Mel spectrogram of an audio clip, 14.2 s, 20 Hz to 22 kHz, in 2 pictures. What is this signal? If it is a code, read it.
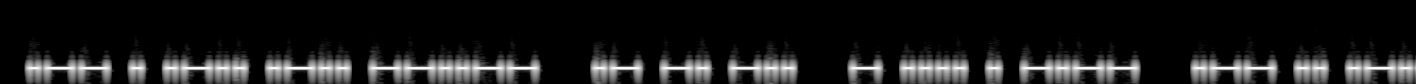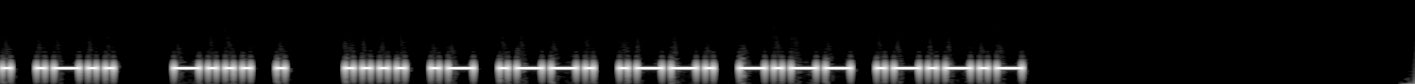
Morse code, heard as a keyed tone, about 28 wpm, 700 Hz. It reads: WELL, AND THEY WILL BE HAPPY.
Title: Sentences from Top 1000 Words - Review Part 2 - 28wpm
